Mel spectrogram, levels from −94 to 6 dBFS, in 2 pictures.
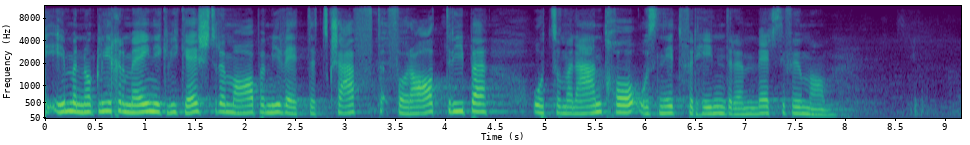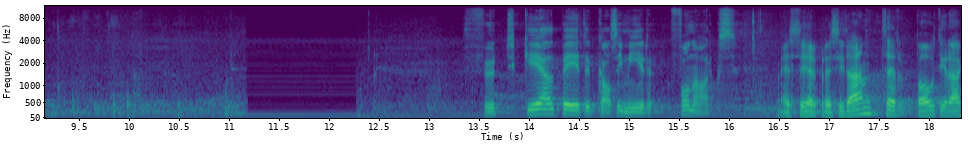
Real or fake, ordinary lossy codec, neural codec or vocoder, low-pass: real; none; none; 10.8 kHz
